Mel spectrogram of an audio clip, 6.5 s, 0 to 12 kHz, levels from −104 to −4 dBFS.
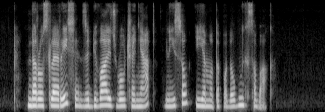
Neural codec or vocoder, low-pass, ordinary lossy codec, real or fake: codec, 24 kHz, 0.9 kbps, WavTokenizer, small release; 10.8 kHz; Opus, 32 kbps; fake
